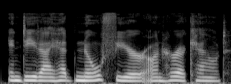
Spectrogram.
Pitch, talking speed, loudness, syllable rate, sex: 175 Hz, 205 wpm, -15 LUFS, 4.7 syllables/s, female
